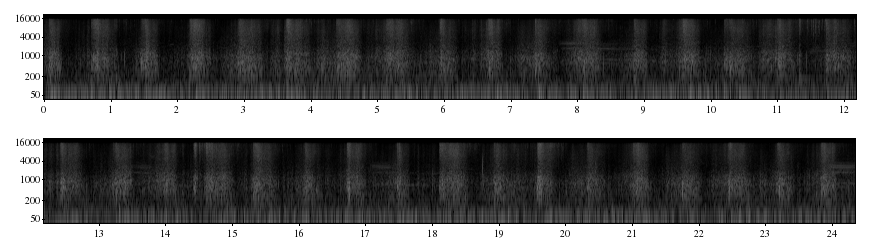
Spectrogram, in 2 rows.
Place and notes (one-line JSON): {"title": "walk along West Bexington beach", "date": "2014-05-14 13:18:00", "latitude": "50.68", "longitude": "-2.67", "altitude": "5", "timezone": "Europe/London"}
